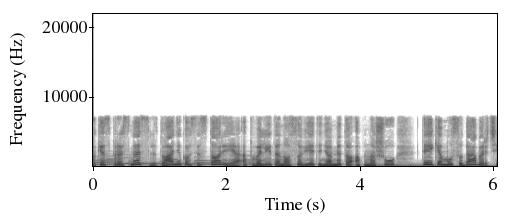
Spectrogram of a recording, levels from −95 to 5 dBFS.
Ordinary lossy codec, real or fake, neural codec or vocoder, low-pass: MP3, 48 kbps; real; none; 7.2 kHz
